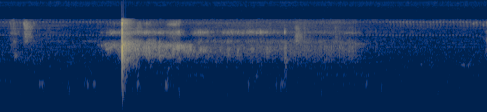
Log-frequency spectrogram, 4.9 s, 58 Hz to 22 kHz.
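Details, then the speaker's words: SQuape X[dream] atomizer (22 mm, 4 ml) vaped with the airflow ring closed down: a soft hiss with a thin, steady high whistle on each draw. The tight airflow setting makes it whistle. "par contre dès qu'on referme il fait un bruit il Siffre il fait il fait du bruit"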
